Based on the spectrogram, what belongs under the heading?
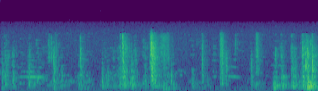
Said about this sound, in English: I'll go ahead and open the door.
